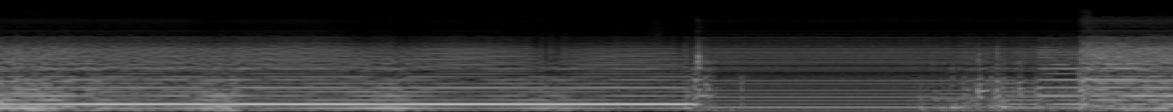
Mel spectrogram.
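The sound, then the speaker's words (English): A song plays: a heavily distorted electric guitar holds a loud, buzzing chord for a few seconds, then shifts to a quieter droning chord that swells back up at the end. No one speaks. “we are putting this out there, so here's … by …. Yeah. Enjoy the song.”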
